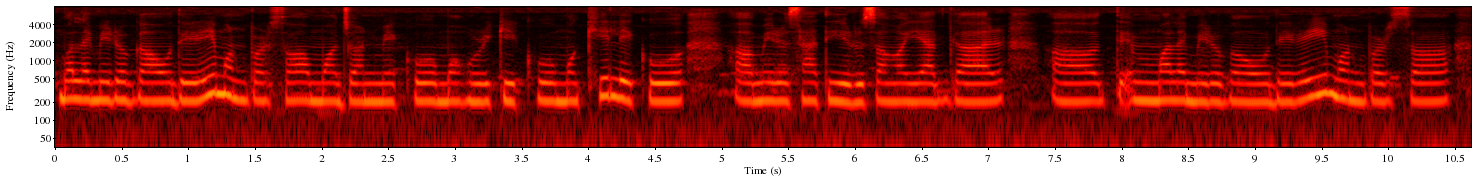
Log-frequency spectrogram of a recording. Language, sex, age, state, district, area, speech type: Nepali, female, 18-30, West Bengal, Darjeeling, rural, spontaneous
